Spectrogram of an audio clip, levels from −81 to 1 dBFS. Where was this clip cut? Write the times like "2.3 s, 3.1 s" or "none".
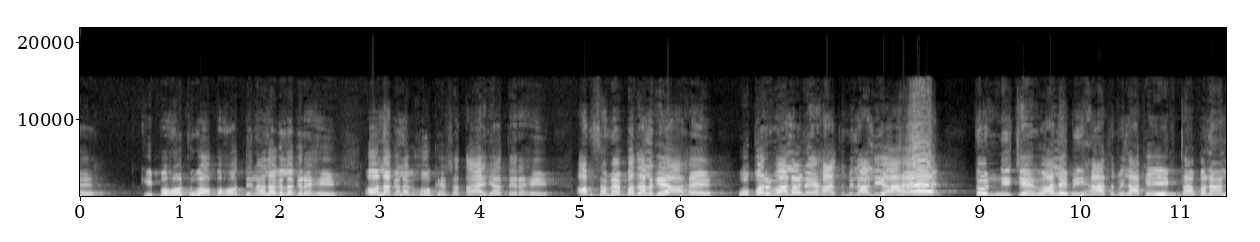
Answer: none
